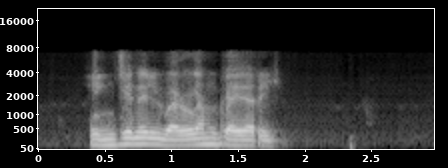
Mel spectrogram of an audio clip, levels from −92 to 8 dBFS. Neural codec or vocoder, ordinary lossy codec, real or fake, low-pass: codec, 16 kHz, 1 kbps, FreqCodec, larger model; AAC, 48 kbps; fake; 7.2 kHz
